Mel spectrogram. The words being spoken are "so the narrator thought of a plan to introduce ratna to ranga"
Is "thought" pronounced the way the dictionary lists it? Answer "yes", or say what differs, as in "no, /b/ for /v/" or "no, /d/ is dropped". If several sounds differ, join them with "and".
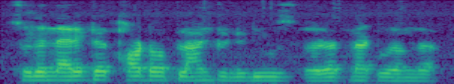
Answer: no, /t/ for /θ/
